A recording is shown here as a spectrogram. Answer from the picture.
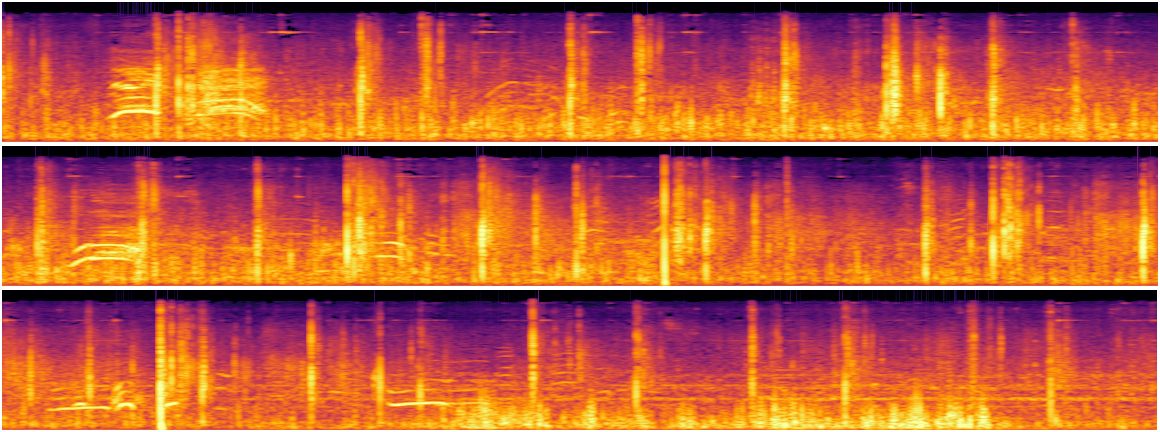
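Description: A horse herd being driven across a field: short shouted calls and many sharp cracks scattered throughout, with a rumble of many hooves building near the end.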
